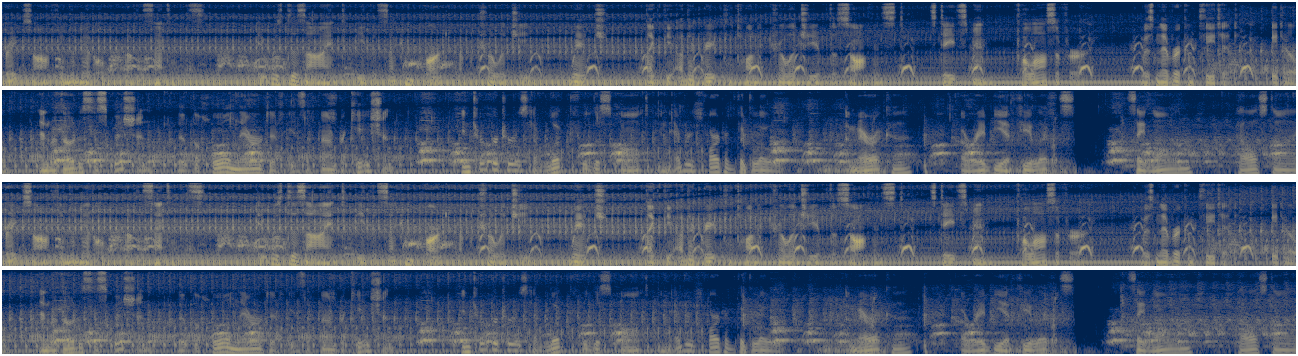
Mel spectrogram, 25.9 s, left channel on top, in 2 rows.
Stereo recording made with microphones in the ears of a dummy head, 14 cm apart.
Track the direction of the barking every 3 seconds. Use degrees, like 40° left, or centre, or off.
70° right, 60° right, 40° right, 20° right, 20° left, 40° left, 50° left, 60° left, 60° left.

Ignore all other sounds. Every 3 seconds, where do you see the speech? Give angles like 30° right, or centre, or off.
70° right, 60° right, 30° right, centre, 10° left, 20° left, 30° left, 30° left, 30° left.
